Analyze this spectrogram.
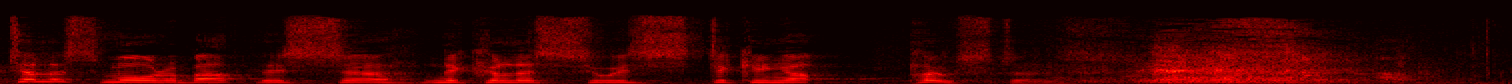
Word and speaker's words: Nicholas: Once upon a time, there was a man called Nickel Ass. It's not quite right. No? No. Once upon a time, there was a woman called Nickel Ass. It's pronounced Nicholas.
